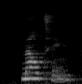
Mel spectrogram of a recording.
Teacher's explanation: We stress the first syllable in melting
